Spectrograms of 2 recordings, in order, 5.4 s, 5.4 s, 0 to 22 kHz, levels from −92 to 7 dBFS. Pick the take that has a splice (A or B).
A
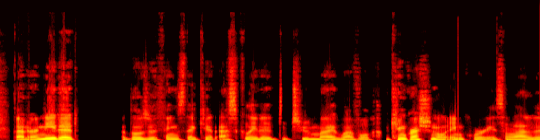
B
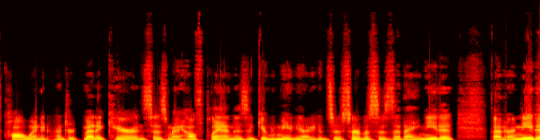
A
